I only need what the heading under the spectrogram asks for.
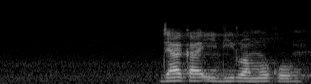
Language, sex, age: Tswana, male, 19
